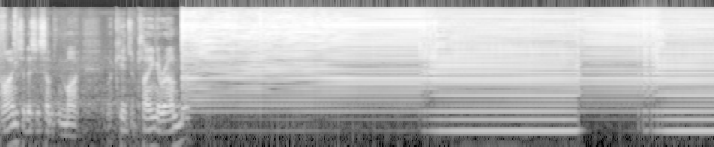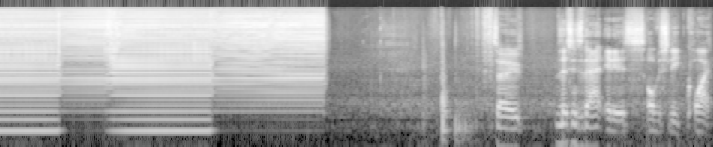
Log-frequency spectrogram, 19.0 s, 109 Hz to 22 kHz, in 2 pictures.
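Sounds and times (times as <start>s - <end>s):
engraving pen buzzing on metal: 2.4s - 14.0s.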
